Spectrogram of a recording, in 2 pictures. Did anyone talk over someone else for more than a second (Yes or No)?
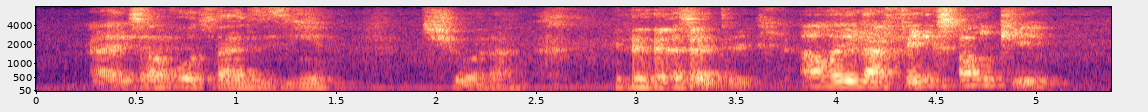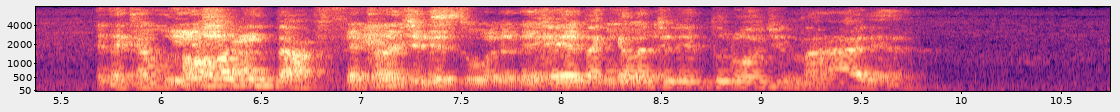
Yes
